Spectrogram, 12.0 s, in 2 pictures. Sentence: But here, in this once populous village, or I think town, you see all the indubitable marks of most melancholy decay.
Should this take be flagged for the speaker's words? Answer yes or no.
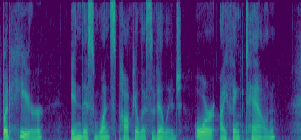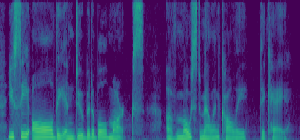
no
